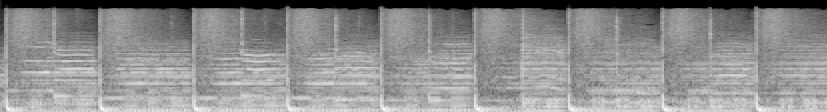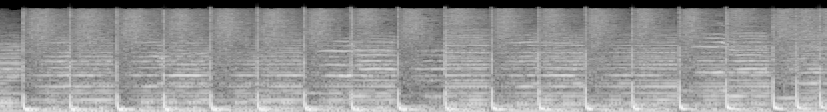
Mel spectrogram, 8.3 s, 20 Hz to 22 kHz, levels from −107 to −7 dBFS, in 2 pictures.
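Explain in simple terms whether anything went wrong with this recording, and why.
Nothing went wrong here: the signal holds steady the whole way, with no technical problems anywhere in the recording.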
